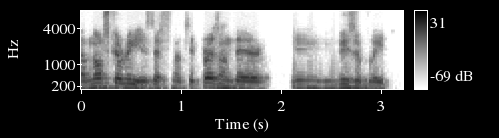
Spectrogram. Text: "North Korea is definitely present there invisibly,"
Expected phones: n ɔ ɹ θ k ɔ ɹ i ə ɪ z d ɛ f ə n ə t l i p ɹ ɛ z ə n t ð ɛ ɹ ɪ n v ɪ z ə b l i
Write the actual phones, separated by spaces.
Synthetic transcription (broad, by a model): n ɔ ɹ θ k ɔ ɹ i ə ɪ z d ɛ f ə n ə t l i p ɹ ɛ z ə n t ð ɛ ɹ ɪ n v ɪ z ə b l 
